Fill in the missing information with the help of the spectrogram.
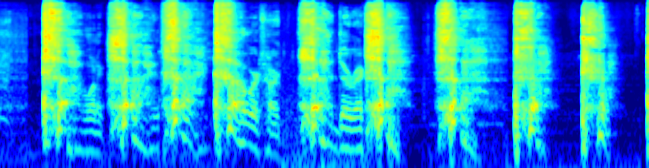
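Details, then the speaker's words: Gamer with COVID coughing while streaming: a long run of about ten harsh, throaty cough bursts with brief catches of breath between; cough. "Cause I do have COVID, and uh *COUGHS* Probably gonna do that a lot I'm gonna try not to cough As much as physically possible"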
